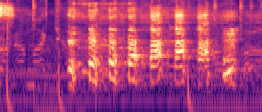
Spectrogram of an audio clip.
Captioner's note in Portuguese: Whindersson rindo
